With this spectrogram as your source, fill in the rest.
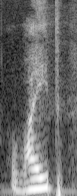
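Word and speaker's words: Weippe: And it's spelled w e i p p e, Wipe.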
